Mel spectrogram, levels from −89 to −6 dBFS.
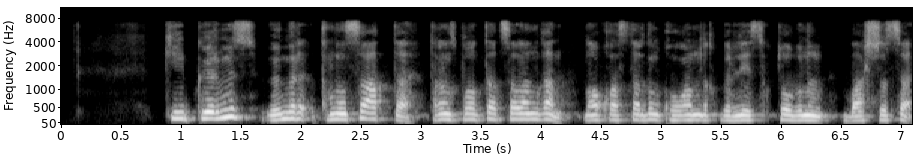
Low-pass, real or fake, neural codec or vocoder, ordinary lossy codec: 7.2 kHz; fake; codec, 16 kHz, 4 kbps, FreqCodec, smaller model; none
